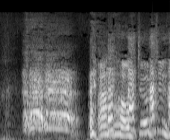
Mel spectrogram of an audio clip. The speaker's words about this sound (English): Hang on, I'm just going to have to cough.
